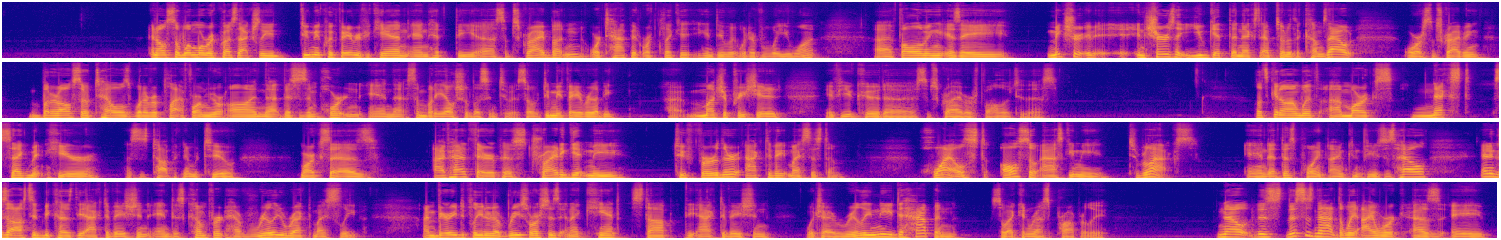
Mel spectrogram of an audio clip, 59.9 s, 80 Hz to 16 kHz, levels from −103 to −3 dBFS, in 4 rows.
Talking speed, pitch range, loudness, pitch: 180 wpm, 100-130 Hz, -24 LUFS, 110 Hz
